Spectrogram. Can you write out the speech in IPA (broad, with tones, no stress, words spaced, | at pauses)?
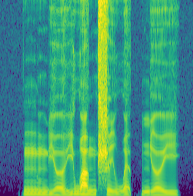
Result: nə˧mjəː˨˩˦jwa˧nʂi˨˩ wɛ˨˩t̚ɲə˧j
